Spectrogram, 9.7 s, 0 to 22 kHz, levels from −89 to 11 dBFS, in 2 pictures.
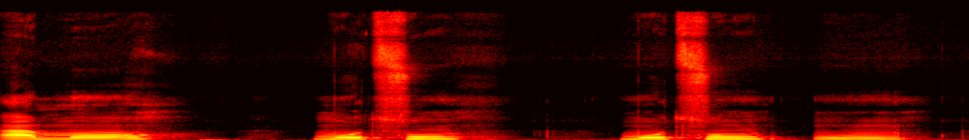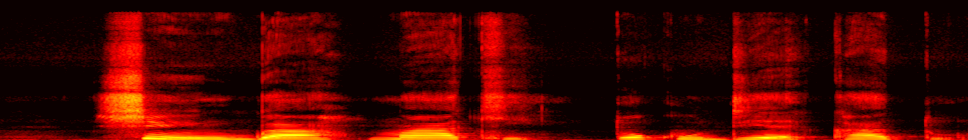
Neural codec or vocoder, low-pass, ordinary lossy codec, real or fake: none; none; none; real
